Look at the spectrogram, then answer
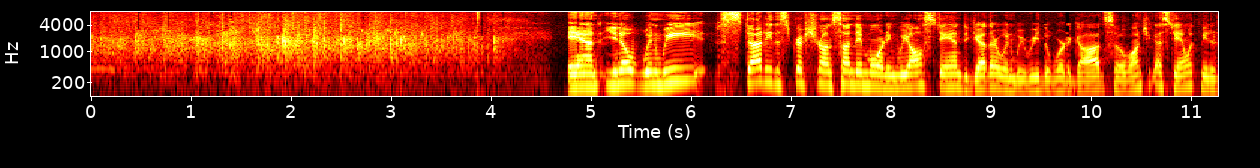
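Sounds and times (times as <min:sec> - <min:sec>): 
crowd applauding: 0:00.0 - 0:04.3
speech: 0:04.8 - 0:11.2.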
